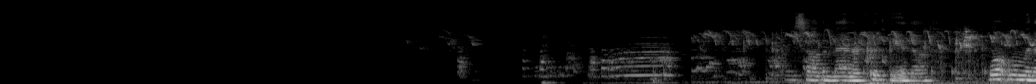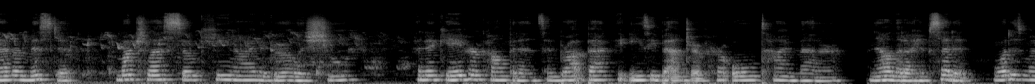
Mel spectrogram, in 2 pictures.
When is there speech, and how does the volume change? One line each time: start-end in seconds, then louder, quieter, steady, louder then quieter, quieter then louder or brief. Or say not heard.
7.8-20.6 steady.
